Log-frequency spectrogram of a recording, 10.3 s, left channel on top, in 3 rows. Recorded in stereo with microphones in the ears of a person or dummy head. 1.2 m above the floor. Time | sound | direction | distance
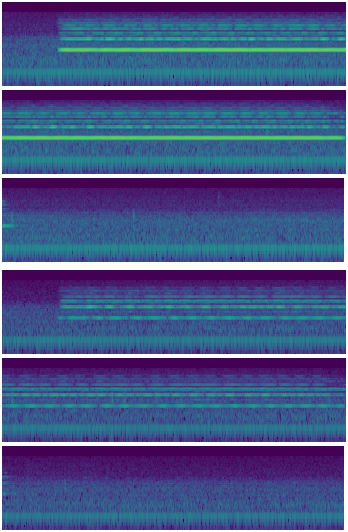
0.6 | a flute | 50° left (ahead or behind) | 6.5 m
